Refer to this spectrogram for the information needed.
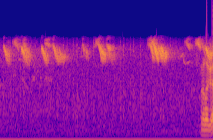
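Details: Purple martins arriving at their colony for the night, giving spaced, slurred chirps, then a loud rustling or handling thump at the end.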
